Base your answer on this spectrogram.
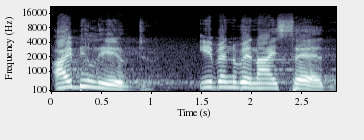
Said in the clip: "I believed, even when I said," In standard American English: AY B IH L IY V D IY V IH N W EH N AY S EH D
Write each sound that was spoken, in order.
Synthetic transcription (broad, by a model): AY B IH L IY V D IY V IH N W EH N AY S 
